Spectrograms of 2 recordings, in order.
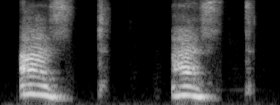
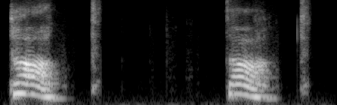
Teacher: Tenemos ask, que como termina en un sonido que no hace vibrar, a ver si alcanzan a ver por acá, si ustedes hacen ese sonido de el sonido de la K, no va a vibrar, no van a vibrar esas cuerdas vocales, entonces lo pronuncio con una T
